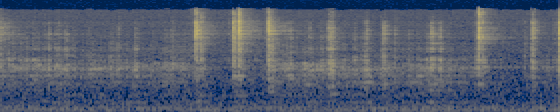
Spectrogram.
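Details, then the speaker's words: Congreve clock after oiling the pivots and adjusting the escapement: crisp light ticks several times a second, no scraping or stalling, the escapement running freely and smoothly. "now here is the escapement going nice and smooth"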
